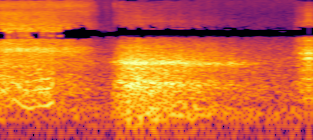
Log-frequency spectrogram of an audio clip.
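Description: A slow, deliberate breath drawn in and then pushed out, imitating the sound that Hebrew scholars say is closest to God's name, "I am who I am"; each phase a soft airy rush lasting a second or two, with no talking.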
